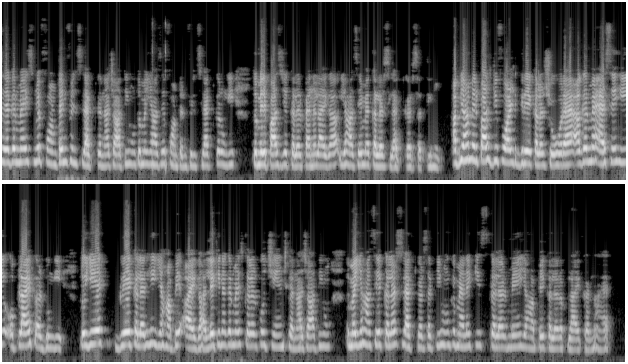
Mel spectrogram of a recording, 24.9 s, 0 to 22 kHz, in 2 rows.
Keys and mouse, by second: 3.1 click.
